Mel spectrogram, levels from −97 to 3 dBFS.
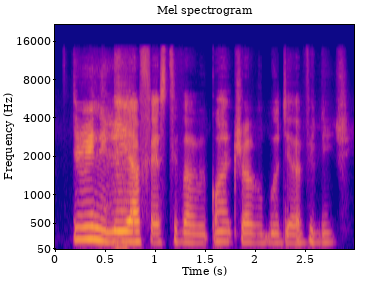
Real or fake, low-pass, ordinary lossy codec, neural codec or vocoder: fake; 14.4 kHz; none; codec, 44.1 kHz, 2.6 kbps, DAC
